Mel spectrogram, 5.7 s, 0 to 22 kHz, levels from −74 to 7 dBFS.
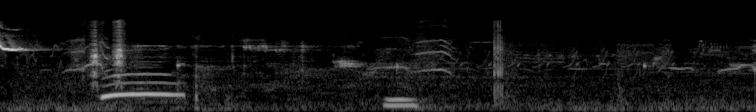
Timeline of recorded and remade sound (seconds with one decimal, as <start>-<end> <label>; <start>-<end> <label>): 0.0-1.0 recorded; 1.0-2.7 remade; 2.7-5.7 recorded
